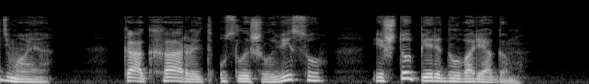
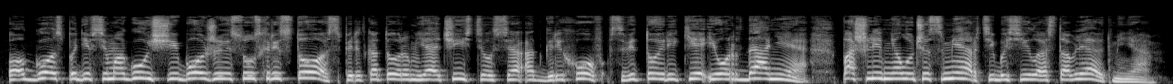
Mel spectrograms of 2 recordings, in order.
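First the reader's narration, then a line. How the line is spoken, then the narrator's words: Desperate shouting. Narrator (Russian): Он кричал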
